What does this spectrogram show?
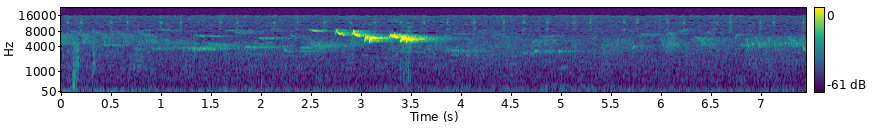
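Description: Small birds chirping and singing over a faint, steady outdoor background, with a brighter flurry of quick, high chirps about three seconds in.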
